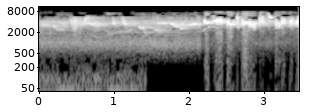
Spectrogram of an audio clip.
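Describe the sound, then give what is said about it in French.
A dense chorus of birds in a forest at Yangambi chirps and trills continuously, bright, with overlapping calls forming a steady ambient backdrop and a few sharper clicks near the end; no one speaks. “Caressé par ses refrains d'oiseaux à la recherche d'Aphromosia”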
